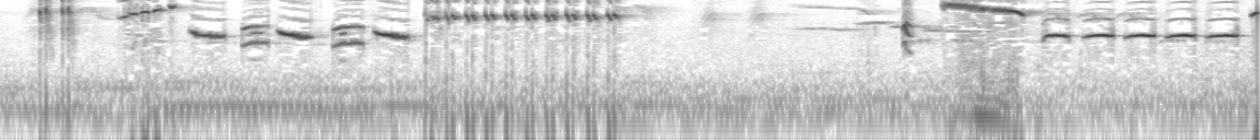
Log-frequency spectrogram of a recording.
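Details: Brown-chested jungle flycatcher in energetic song meant to rile rivals: mixed whistled slurs, a rapid train of clipped high notes, a pause, then a swooping whistle and steady repeated chips.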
